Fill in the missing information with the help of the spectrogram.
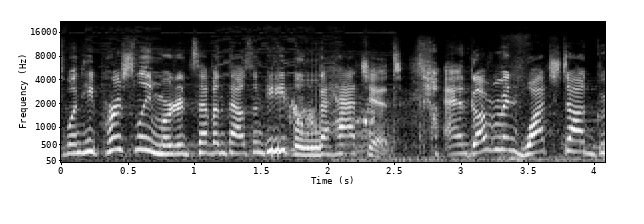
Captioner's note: Static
